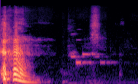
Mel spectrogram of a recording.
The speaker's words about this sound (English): uh oh, I got a message on my phone.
